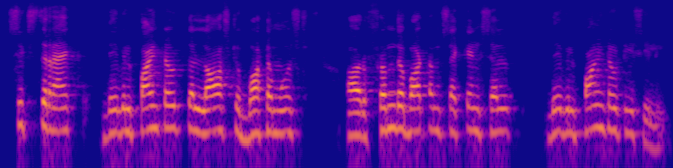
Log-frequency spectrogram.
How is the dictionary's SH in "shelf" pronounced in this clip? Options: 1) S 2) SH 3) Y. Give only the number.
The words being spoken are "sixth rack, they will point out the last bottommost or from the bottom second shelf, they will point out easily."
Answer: 1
